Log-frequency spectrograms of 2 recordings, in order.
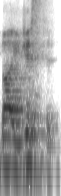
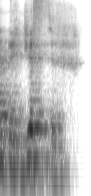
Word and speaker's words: digestive: دايجستيف. الكلمه دي شفتها مدرس مشهور جدا او قناه مشهوره على اليوتيوب بيقول عليها ديجستيف، ما اسمهاش كده يا جماعه. كلمه دايجست معناها يهضم، اي ساكن اي، داي لونج اي، الحاله الاولى من اللونج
